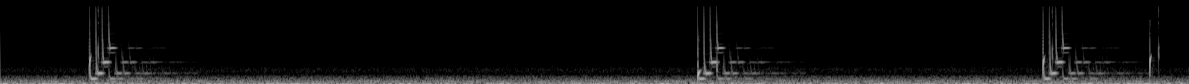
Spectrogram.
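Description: A bright electronic chime rings out, three times.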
